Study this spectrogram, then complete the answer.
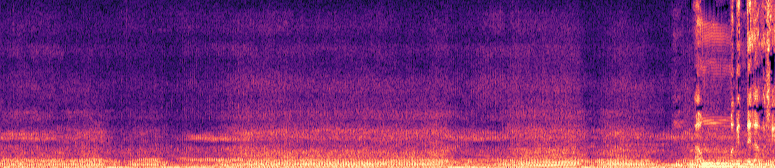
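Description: A four-wheel-drive ATV engine runs steadily on a dry dirt trail at an adventure park in San Mateo, Rizal, with a loud continuous drone and slight revving near the end.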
